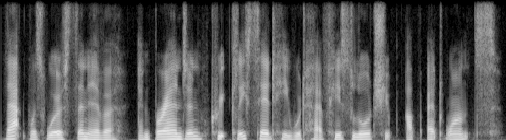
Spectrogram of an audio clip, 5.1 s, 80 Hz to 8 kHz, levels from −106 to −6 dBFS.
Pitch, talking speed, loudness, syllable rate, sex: 145 Hz, 200 wpm, -22 LUFS, 4.8 syllables/s, female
